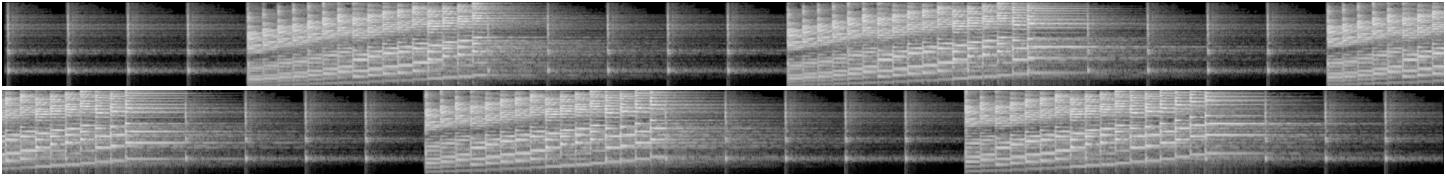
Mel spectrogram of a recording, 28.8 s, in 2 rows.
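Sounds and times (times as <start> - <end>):
guitar scales in CAGED boxes: 2.5 - 5.8, 7.9 - 11.3, 13.3 - 16.8, 18.7 - 22.0, 24.1 - 27.6.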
